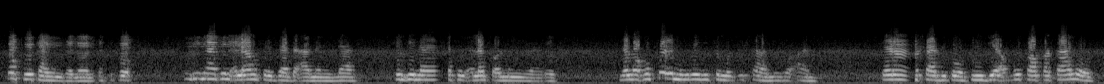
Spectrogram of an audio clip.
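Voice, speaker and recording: A woman's voice: mid-range voice, darkish tone, slight background noise. A woman from the Philippines giving an earnest, polite personal testimony on the radio, often slipping into English. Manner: earnest, polite, mixes English into her talk. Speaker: radio guest sharing a testimony. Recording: slightly muffled live radio stream.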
